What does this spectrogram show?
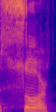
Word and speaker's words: sword: Зараз меч - це sword. W не вимовляється в слові меч.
